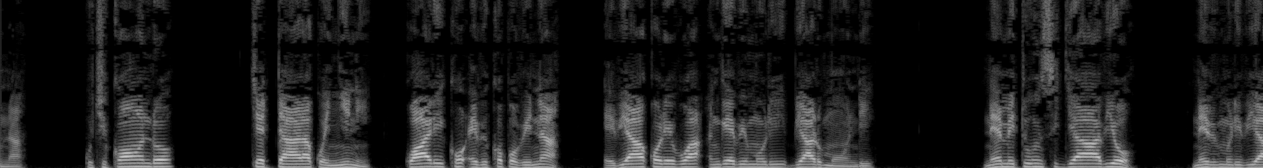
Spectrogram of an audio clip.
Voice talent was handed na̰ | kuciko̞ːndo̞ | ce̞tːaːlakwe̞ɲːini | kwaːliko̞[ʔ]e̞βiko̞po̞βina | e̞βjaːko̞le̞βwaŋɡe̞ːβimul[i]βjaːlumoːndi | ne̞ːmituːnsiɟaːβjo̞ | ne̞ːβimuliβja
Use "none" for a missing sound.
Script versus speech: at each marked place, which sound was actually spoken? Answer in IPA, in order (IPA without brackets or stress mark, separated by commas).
ʔ, i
